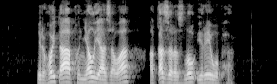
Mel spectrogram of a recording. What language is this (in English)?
Abkhazian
